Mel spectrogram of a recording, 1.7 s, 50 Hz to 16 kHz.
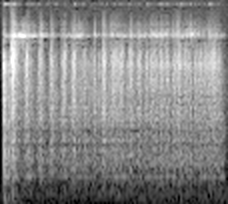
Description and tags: Clad Quarter 5
Dropping a quarter on a desk.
